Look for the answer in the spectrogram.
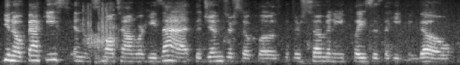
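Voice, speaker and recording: A woman's voice: lowish voice, fairly even intonation, moderate pace, background noise. Chatty woman hosting a writing stream. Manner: chatty, laughs often, trails off and restarts. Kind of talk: casual chat on a video call.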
